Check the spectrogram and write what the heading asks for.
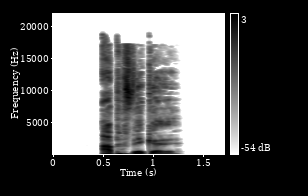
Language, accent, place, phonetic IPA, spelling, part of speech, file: German, Germany, Berlin, [ˈapˌvɪkl̩], abwickel, verb, De-abwickel.ogg
- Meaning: first-person singular dependent present of abwickeln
